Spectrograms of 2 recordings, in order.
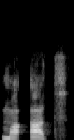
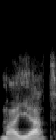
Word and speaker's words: Maat: So that's why I always tell people, don't pronounce it, please don't pronounce it mayat, because there's no y, and try to pronounce it ma'at or ma'at, but try not to say mat, you know.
